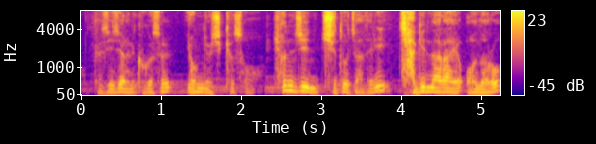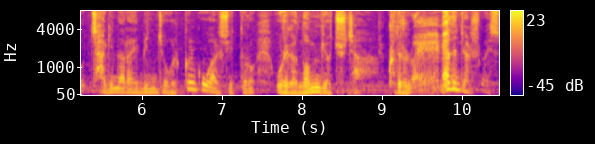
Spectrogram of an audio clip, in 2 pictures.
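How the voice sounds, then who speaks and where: A man's medium-pitched voice at a moderate pace with lively intonation, music playing in the background. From South Korea, South Chungcheong. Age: 70s. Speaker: retired pastor and missionary. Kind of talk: interview.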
